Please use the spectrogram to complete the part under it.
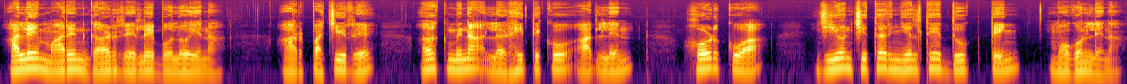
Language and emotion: Santali, sad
